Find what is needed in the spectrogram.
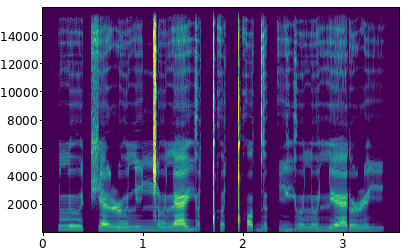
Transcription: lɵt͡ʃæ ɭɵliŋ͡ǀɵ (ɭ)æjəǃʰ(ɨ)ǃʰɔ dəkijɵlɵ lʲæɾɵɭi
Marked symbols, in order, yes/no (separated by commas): no, no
